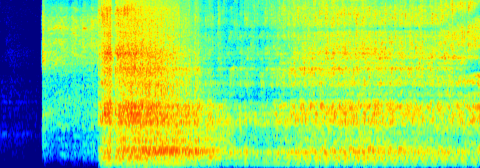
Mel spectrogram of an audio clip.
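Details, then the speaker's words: Chevy with Whipple supercharger add-on and intercooler pump: engine cranks briefly, catches cleanly and settles into steady even idle with no knocks or misses; healthy start. "Definitely like the way that sounds. Engine. Came out freaking awesome."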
